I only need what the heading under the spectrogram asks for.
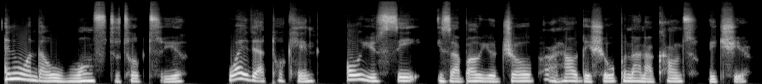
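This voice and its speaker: A woman's voice: low-pitched, normal speed, mellow, dry recording, clean studio sound, natural voice. A woman storyteller voicing a worldly, scornful young Nigerian woman who lectures bluntly in a folktale. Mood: instructing. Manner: blunt, lecturing, rhetorical questions. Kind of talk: storybook character dialogue.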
